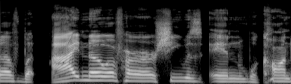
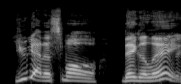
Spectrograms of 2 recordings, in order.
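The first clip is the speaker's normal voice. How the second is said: slow, deliberate, drawn-out jab; 3 semitones higher than usual. Retelling a wrestling segment, imitating The Hurricane. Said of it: "the Hurricane sitting there like".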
